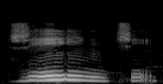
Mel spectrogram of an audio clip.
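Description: It is said with amazed, incredulous intonation. The speaker is seeing something unbelievable. "quando eu tô vendo assim uma coisa inacreditável"

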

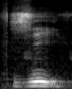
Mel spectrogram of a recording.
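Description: The letter is pronounced zee, rhyming with see. This is the American English form. "but for American English, they will pronounce Z"

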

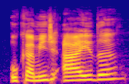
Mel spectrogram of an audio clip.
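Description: The name is said with an American pronunciation.

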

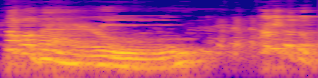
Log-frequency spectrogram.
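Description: The pause comes right after the second word. The new shop is the one we closed.

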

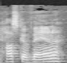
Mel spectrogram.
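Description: It is said in a Southern US accent. "all you guys down south say Husqvarna"

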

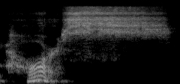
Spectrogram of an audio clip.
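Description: It is said in a snake voice.

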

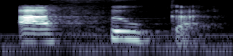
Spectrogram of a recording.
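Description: The z sounds like th.

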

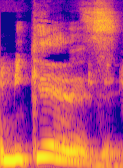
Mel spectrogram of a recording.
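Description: It is said in a strange Italian-style accent. "è because ... con questo accento un po' strano"

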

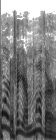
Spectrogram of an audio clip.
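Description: It is said in a 1920s gangster voice.

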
